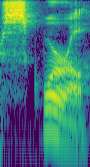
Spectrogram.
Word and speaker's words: squirrel: that same combination, but now suddenly we're having the quirr sound here, squirrel, squirrel.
